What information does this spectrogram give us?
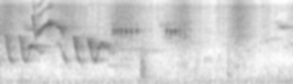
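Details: ['Morning song of a white-rumped shama: a quick run of bright, descending whistled notes, then a few clear steady tones and a lower downward slur, over faint hiss.']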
